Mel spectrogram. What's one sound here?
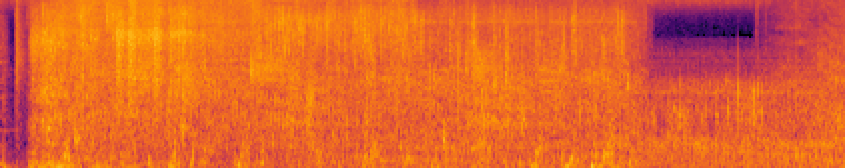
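Thick slime sprays out with a loud gushing rush.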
